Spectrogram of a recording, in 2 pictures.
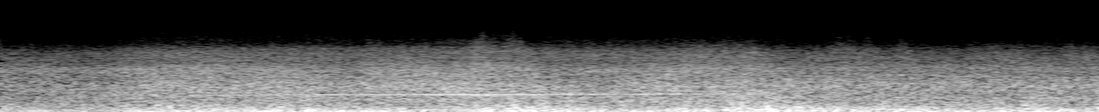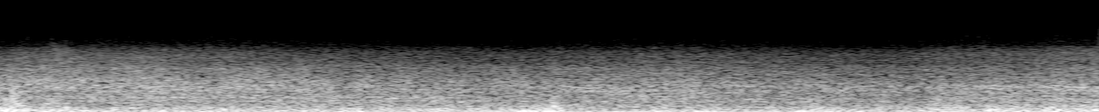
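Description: Road traffic noise heard from a moving bicycle, with steady low wind rumble on the microphone; a faint steady whine sounds for a couple of seconds about two seconds in.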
